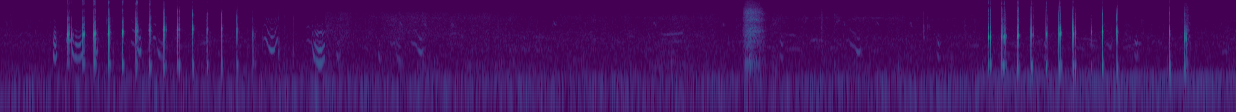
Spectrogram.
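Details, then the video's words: Grey francolin (teetar) calling: two bursts of rapid, sharp, evenly spaced notes, about eight per second, one near the start and one near the end. A single loud thud falls between them over a faint, rustling background. "beautiful bird teetar awaz,top voice teetar birds"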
